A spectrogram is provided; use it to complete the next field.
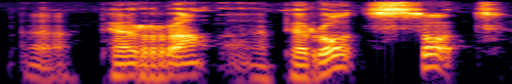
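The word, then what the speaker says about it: פרזות: Lemor, saying, Perotsot. I'll take this one as a commentative. It's a closed syllable. I'm going to pronounce it in an O.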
